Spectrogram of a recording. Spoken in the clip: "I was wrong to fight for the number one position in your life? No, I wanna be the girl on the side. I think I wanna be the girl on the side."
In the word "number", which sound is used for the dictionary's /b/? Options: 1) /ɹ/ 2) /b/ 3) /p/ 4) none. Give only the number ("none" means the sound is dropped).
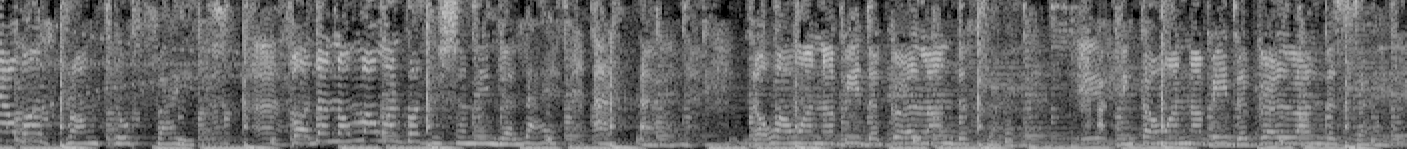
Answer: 4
